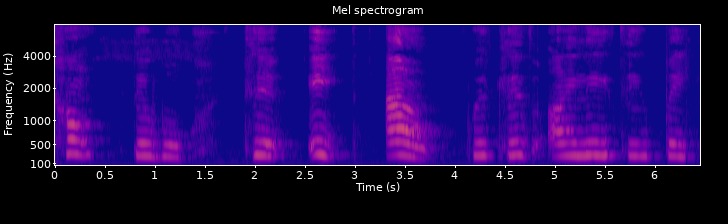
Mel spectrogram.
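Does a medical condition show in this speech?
Yes: cerebral palsy; uses feeding aid; feeds self with aid.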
